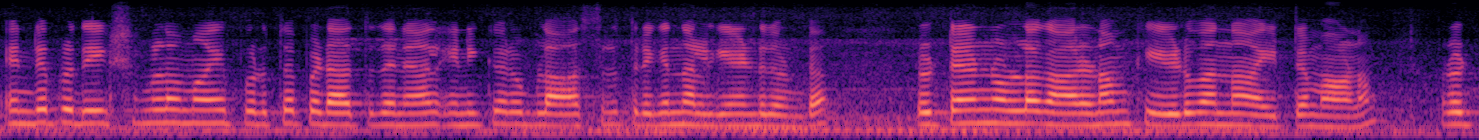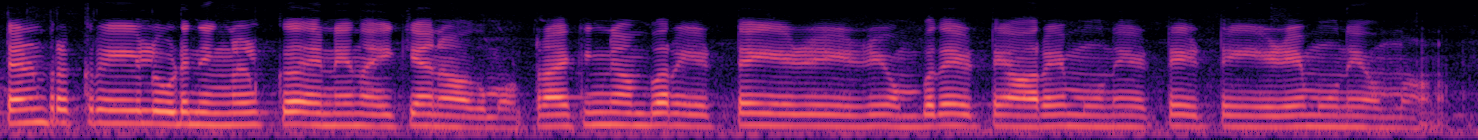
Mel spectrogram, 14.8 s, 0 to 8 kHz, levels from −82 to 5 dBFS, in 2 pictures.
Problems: background sounds at intervals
